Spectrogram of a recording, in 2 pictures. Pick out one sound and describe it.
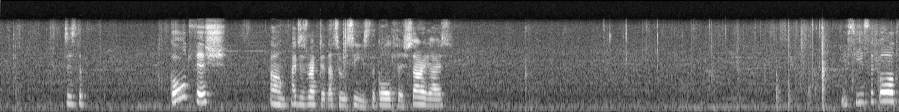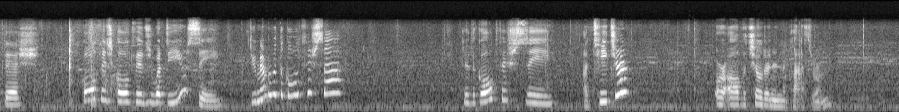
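A middle-aged woman reads aloud close to the microphone, her voice muffled by a mask, with pauses between phrases.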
